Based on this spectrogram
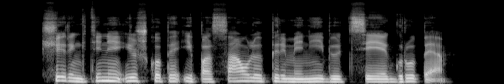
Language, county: Lithuanian, Panevėžys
